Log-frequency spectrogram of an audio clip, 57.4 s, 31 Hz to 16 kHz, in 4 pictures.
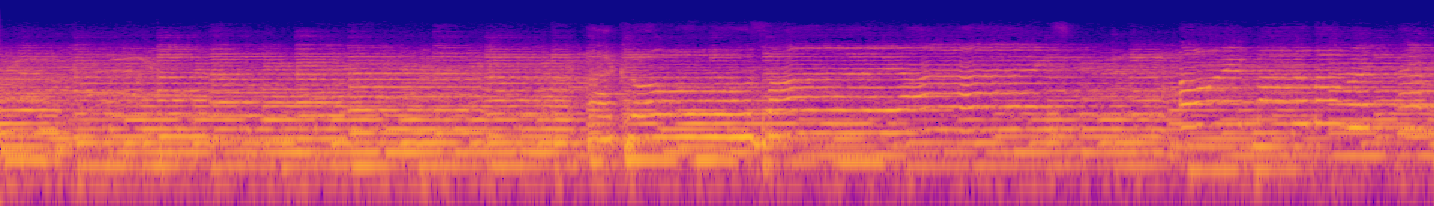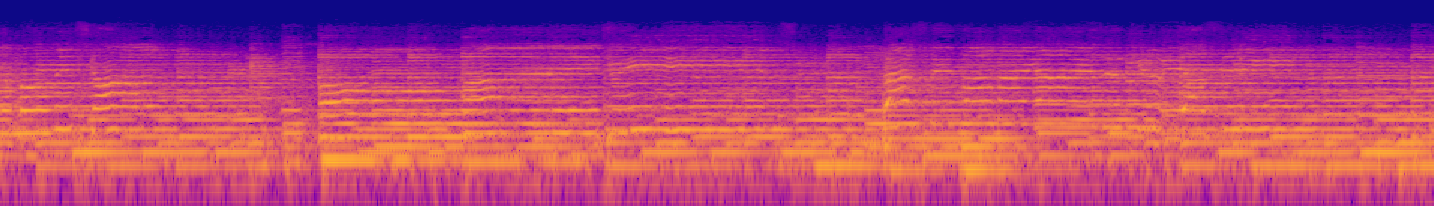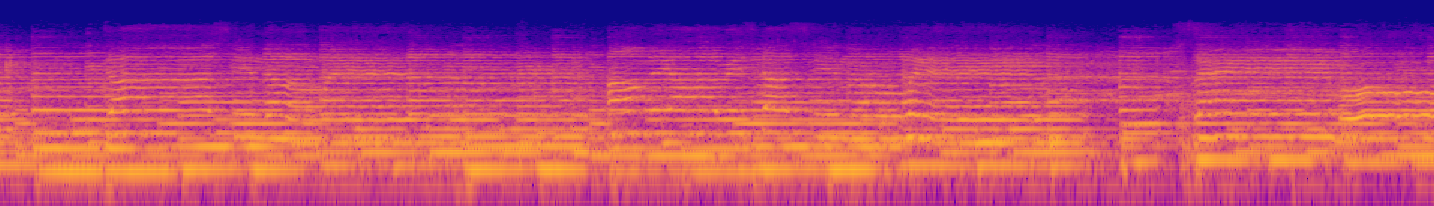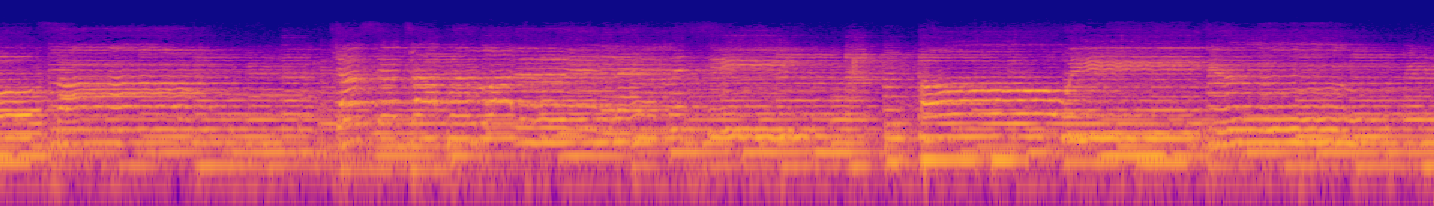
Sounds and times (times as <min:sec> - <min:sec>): Music: 0:00.0 - 0:57.3.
